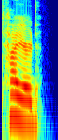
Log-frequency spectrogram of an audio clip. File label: "tired", pronunciation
